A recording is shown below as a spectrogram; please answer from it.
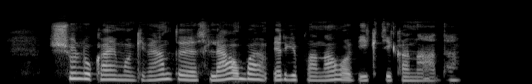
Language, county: Lithuanian, Kaunas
